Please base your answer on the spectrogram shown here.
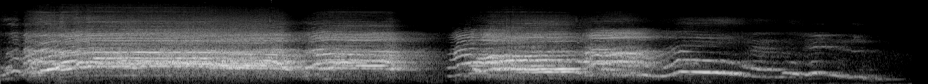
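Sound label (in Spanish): un grupo de mujeres españ, cheering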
